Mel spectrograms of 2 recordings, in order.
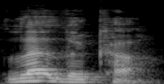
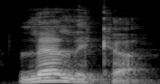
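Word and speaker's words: λέλυκα: The perfect active indicative, first person singular, is le luka. Second, le lukas, le luken, le lukamen, le lukate, le lukasin. Using a modern pronunciation, lelika, lelikas, leliken, lelikamen, lelikate, lelikasin.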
